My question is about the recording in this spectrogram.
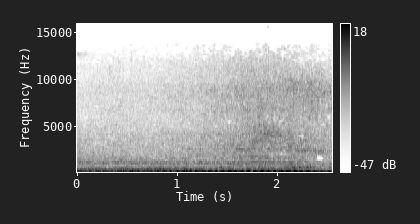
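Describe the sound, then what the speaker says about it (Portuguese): A car passes close by on a road. Its engine rumbles and builds in a steady pulsing drone, loud and near, with no voices over it. "O carro aí, hein?"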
